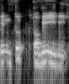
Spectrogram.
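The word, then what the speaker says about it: بنت الطبيب: অফ আল্লাহ বিনতু আত্তাবিবি মিলায় পড়লে আলিফ লাম উচ্চারণ হবে না। বিনতু তবিবি, ডাউটার অফ দ্য ডক্টর,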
